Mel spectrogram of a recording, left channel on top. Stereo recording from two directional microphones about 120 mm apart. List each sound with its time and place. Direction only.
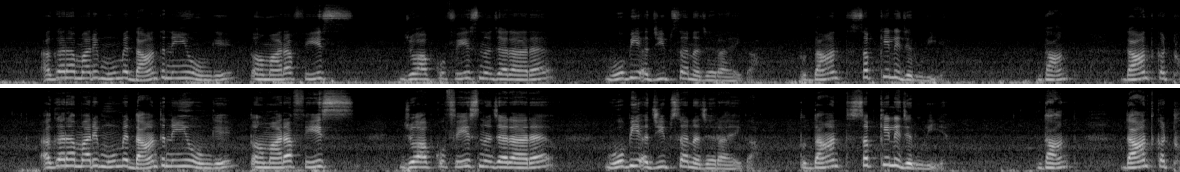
0.4 s a woman's voice: 25° right (ahead or behind)
10.4 s a woman's voice: 25° right (ahead or behind)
